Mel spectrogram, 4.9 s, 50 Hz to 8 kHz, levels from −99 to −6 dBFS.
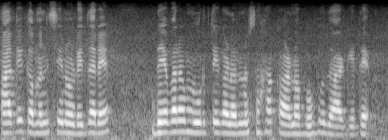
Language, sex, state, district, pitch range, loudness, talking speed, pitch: Kannada, female, Karnataka, Bangalore, 195-215 Hz, -17 LUFS, 85 wpm, 210 Hz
